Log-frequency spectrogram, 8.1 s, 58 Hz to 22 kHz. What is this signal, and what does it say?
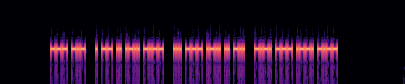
Morse code, heard as a keyed tone, about 40 wpm, 700 Hz. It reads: OK EMILY SOLID COPY
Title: Practice QSO - Exchange 3 - More Info - 40wpm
